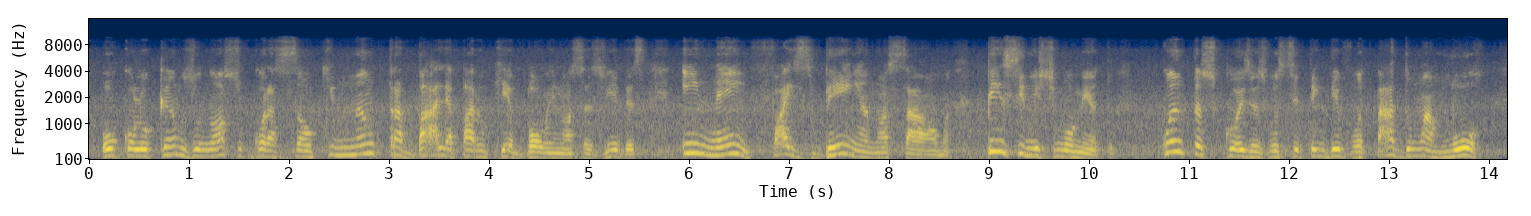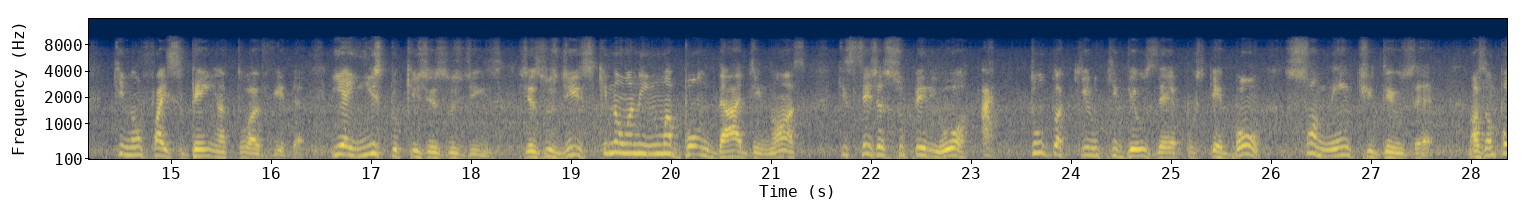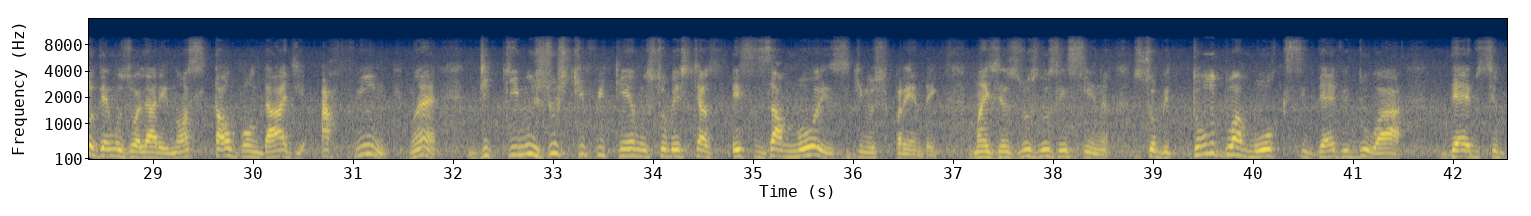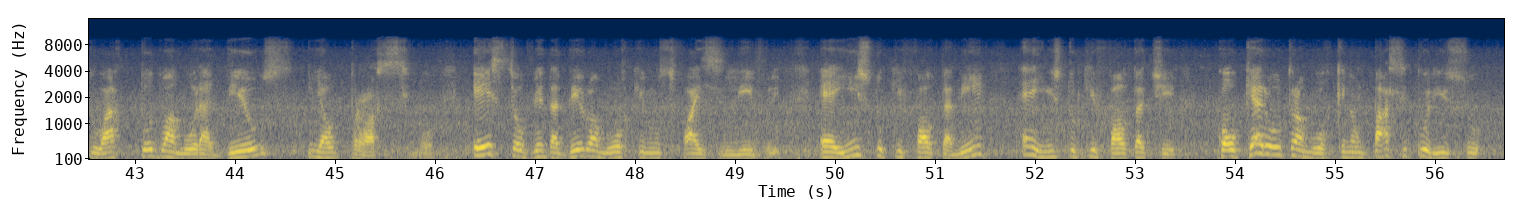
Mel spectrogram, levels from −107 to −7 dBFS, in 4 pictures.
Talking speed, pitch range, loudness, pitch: 150 wpm, 135-200 Hz, -24 LUFS, 165 Hz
